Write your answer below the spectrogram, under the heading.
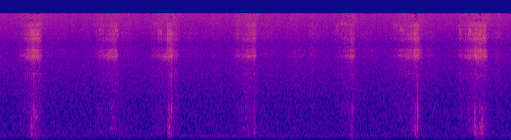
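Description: Soft snorting snores in a quiet room, about seven in ten seconds, at an irregular pace: ordinary snoring during sleep.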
